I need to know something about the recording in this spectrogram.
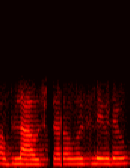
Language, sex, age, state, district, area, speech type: Odia, female, 18-30, Odisha, Nayagarh, rural, conversation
